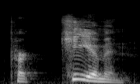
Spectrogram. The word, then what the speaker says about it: Perkiomen: etc and uh oh here's the pronunciation per kiamin Perkiomen Middle Valley procurement Valley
